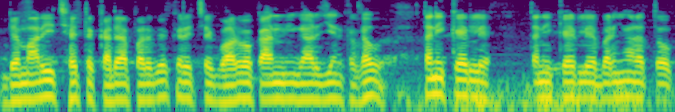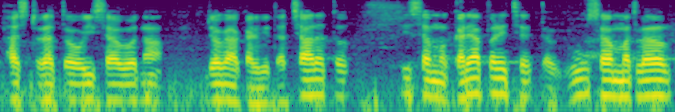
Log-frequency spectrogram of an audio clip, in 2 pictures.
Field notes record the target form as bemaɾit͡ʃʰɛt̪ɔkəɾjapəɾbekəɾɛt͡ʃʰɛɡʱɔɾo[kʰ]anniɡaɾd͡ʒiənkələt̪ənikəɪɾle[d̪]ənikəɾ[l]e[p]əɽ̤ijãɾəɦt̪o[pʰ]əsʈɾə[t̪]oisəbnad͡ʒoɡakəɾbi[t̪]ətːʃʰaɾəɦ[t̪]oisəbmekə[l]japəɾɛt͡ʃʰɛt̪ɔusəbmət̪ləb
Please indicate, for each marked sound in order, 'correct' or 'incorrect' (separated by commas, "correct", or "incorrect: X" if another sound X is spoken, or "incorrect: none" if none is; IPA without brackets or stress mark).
incorrect: k, incorrect: t̪, correct, incorrect: b, correct, correct, correct, correct, incorrect: ɾ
